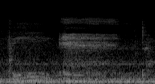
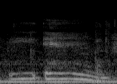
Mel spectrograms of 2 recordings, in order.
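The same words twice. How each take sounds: First: Soft, whispered close; hushed ending. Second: Said in the usual way. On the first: Shown as a demonstration. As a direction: breathe out the ending.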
